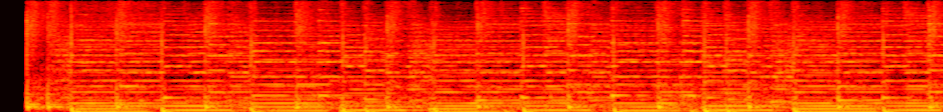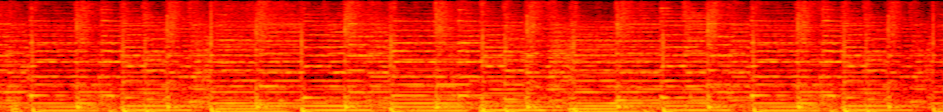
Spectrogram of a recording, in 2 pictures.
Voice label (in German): Eifeler Mundart; Kochen ist Kunst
